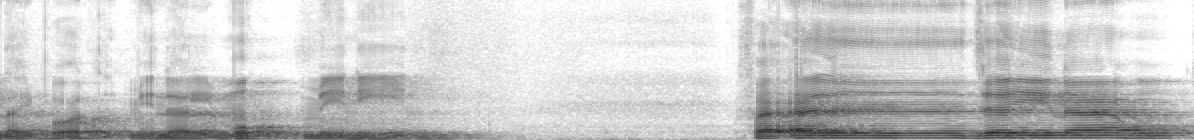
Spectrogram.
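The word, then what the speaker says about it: فأنجيناه: ഫഅൻജയ്നാഹു, സാക്കിനത്തായ നൂനും ശേഷം ജീമും ഇഖ്ഫ ഹഖീഖി നൽകി മറച്ച് മണിക്കുക. തർക്കീഖോട് കൂടിയുള്ള മണിക്കലാണ്. ഫഅൻജയ്നാഹു, അന്ത്യത്തിലുള്ള ഹ ദമീറിനെ ദീർഘിപ്പിക്കാതെയാണ് ഉച്ചരിക്കുന്നത്, കാരണം അതിനു മുമ്പിൽ അലിഫിന് സുക്കൂനുണ്ട് എന്നതുകൊണ്ടാണ്. ഫഅൻജയ്നാഹു വമൻ മഅഹു ഫിൽ ഫുൽക്, വീണ്ടും ആവർത്തിക്കുന്നു.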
